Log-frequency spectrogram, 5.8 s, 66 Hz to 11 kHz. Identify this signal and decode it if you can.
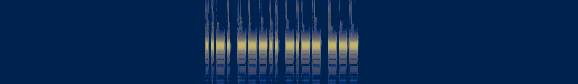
Morse code, heard as a keyed tone, about 46 wpm, 700 Hz. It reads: F8YO
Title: DXCC-100 Call Signs - 4 Characters - Repeated 3x - 45wpm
